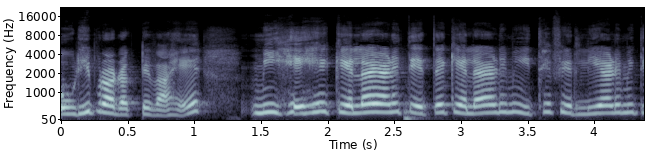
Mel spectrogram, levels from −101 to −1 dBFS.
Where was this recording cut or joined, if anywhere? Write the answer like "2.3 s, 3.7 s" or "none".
1.3 s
